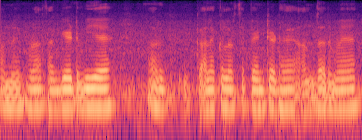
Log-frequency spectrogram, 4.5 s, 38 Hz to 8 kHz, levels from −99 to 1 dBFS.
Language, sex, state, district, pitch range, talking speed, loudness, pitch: Hindi, male, Bihar, Darbhanga, 130-135 Hz, 185 wpm, -16 LUFS, 130 Hz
